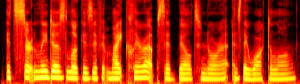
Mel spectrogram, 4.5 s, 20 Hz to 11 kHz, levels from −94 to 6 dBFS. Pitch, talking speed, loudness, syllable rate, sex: 180 Hz, 240 wpm, -17 LUFS, 5.7 syllables/s, female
